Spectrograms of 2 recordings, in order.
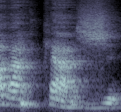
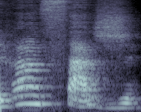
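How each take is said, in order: First: "rinçage" misread with a hard K; wrong K sound. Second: "rinçage" with the C said as S; correct S sound. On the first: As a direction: say "rinçage" as "rinkage". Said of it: "On dit pas". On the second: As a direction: clear S in the middle of "rinçage". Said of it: "On dit rinçage". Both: Shown as a demonstration.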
